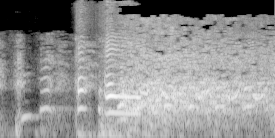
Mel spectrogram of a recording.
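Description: Laughter from several voices at once, starting about two-thirds of a second in after a few short vocal sounds.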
